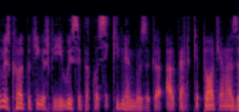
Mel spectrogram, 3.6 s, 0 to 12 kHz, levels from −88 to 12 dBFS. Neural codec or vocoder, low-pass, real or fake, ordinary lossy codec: codec, 16 kHz, 0.5 kbps, X-Codec, HuBERT features, trained on balanced general audio; 7.2 kHz; fake; MP3, 32 kbps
